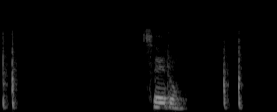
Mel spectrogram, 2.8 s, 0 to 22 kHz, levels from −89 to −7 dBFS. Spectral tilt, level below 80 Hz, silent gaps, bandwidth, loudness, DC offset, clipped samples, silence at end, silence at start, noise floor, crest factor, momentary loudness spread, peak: -5 dB/octave; under -90 dBFS; 0.20-1.40 s, 1.89-2.23 s, 2.30-2.38 s; 7.6 kHz; -52 LUFS; under 0.1%; under 0.1%; 0.35 s; 0 s; under -90 dBFS; 20 dB; 14 LU; -34 dBFS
